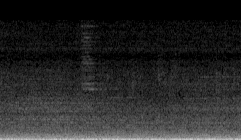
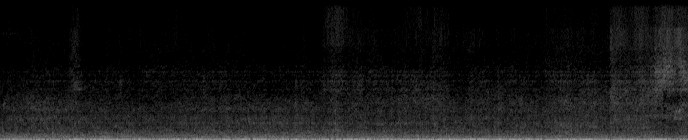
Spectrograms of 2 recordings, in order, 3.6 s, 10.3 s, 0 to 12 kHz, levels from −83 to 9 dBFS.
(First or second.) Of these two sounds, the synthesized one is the second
